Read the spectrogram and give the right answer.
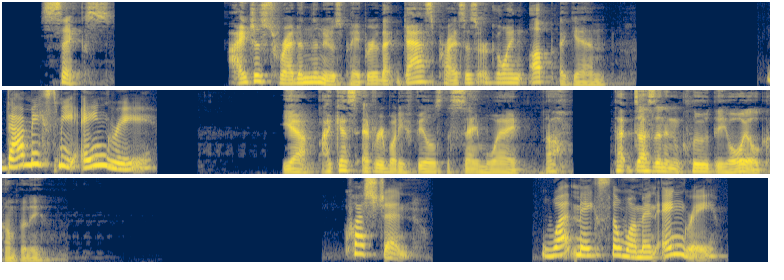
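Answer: Gas prices are going up again.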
